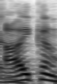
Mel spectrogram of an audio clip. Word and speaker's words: Icahn: Se, se Icon fosse scritto con la I minuscola e la C maiuscola, sarebbe chiaro che si legge Icon. – Ah, è vero, hai ragione. Icon. Carl Icahn.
